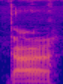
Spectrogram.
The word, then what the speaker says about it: Gawr: How do you pronounce what is this? Gawr, Gar. Gawr. Gar.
